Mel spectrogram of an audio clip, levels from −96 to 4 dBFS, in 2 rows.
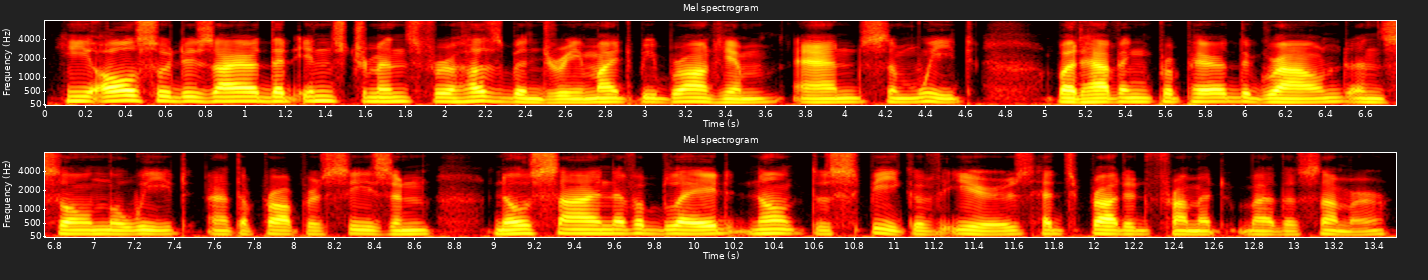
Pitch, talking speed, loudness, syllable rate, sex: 135 Hz, 195 wpm, -18 LUFS, 4.7 syllables/s, male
